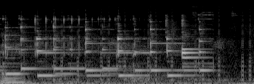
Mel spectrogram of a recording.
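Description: A mobile phone ringtone plays a bright, repeating electronic melody of short tones, fairly loud and near, with no voices over it.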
